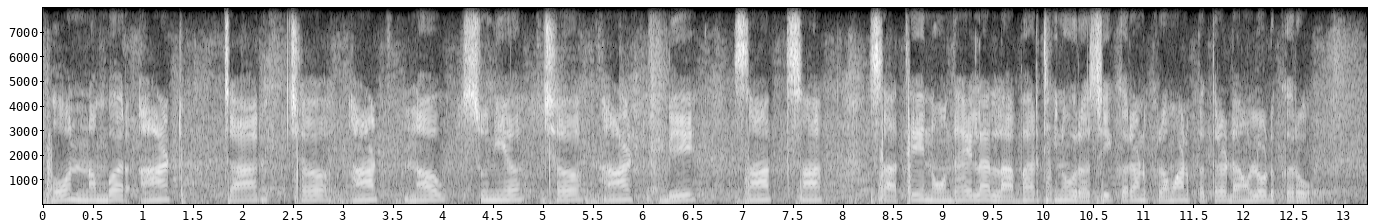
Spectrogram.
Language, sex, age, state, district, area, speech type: Gujarati, male, 18-30, Gujarat, Valsad, rural, read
